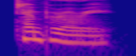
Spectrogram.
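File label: "temporary", British English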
